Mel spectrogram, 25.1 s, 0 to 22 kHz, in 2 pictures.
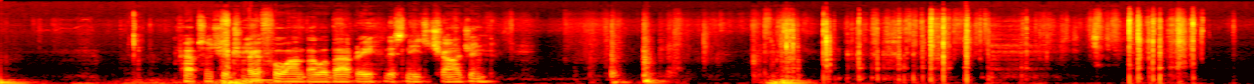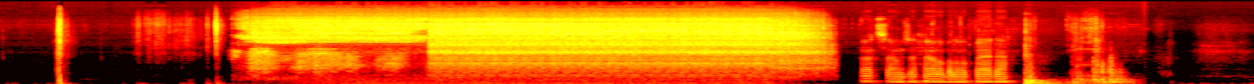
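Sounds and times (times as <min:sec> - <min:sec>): jigsaw motor running: 0:14.9 - 0:20.9.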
